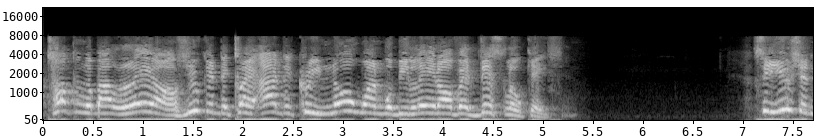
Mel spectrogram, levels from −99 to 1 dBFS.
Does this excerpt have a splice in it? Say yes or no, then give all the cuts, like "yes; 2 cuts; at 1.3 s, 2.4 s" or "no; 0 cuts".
no; 0 cuts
